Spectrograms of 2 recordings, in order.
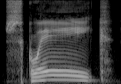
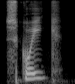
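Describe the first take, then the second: First: Death of Rats. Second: High, pitiful little rat squeak; pathetic squeak. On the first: Death of Rats answers the ghost, slow hollow squeak. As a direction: answer like a grim tiny reaper. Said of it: "said the death of rats". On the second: Ghost rat pleads with Death, high pitiful squeak. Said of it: "said the ghost of the rat pathetically". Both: Acted.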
